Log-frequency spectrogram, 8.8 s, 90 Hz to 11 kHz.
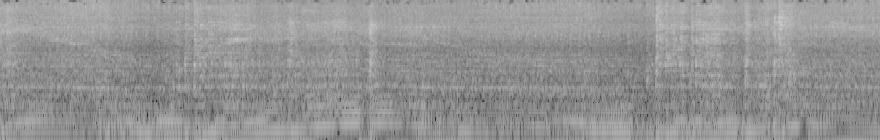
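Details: "!200" engine after catalytic converter removal, running worse, coils swapped: revs climb and fall unevenly with brief dropouts and mid-rev hesitations instead of pulling cleanly. Feels fuel-starved though fuel pressure is about 38 psi. Misfire under throttle.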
